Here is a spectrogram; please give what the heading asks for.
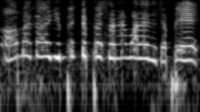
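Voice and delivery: put-on very high, squeaky young teenage boy shouting. Retelling a teenage boy suddenly yelling in their ear; imitating a yelling teenage boy. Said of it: "this little teenage boy comes on my ear and just starts yelling like".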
